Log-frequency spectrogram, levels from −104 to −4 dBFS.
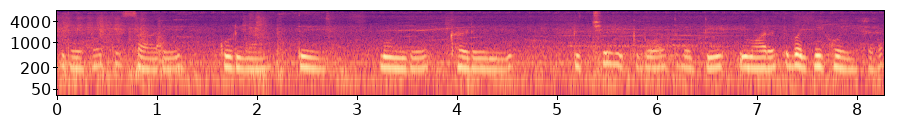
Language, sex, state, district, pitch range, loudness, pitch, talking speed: Punjabi, female, Punjab, Pathankot, 190-215 Hz, -17 LUFS, 200 Hz, 110 wpm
